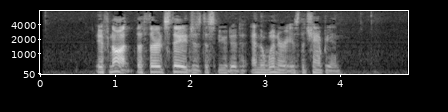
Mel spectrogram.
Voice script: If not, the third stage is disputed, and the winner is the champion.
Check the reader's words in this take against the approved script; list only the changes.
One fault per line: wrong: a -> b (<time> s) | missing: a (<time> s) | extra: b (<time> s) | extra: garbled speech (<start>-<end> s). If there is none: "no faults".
no faults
